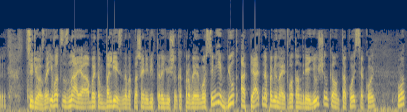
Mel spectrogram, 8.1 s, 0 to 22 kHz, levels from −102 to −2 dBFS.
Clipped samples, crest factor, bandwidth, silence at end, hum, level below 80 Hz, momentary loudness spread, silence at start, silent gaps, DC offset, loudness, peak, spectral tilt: under 0.1%; 12 dB; 8.8 kHz; 0.05 s; none; -36 dBFS; 5 LU; 0 s; none; under 0.1%; -13 LUFS; 0 dBFS; -5.5 dB/octave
